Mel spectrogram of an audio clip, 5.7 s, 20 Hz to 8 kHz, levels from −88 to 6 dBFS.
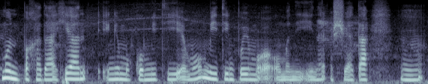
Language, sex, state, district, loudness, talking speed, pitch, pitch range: Mizo, female, Mizoram, Aizawl, -17 LUFS, 190 wpm, 190 Hz, 175-200 Hz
